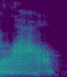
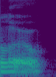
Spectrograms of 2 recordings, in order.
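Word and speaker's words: Lugh: Or in Ireland, I realized they call him Lau.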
